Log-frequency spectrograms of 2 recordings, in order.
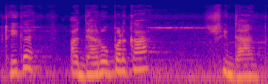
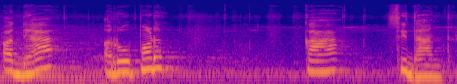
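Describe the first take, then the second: First: Said in the usual way. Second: Slow emphatic term. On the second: Shown as a demonstration. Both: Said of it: "हमें सीखना है".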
